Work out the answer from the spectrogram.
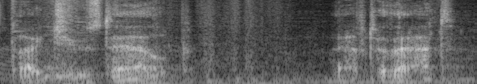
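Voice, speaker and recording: An actor voicing a huge, stern, brooding warrior in a video game, gravelly and rumbling, speaking tersely and solemnly in a reverberant space. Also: male voice, a little slow, bright, forceful tone. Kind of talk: video game character acting. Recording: reverberant, faint ambient noise.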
